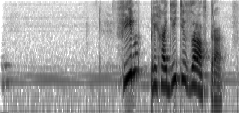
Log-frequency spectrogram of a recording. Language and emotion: Russian, positive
